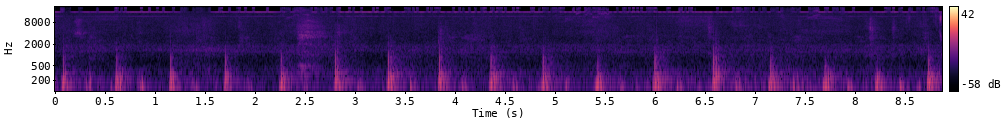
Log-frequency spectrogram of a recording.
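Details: Televised demonstration of a man slowing his own pulse, with the heart rate counted down from a peak of 140 through 125 and 113 toward 109: a fast, fairly regular heartbeat at about 110–115 per minute over a low hum, settling down.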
